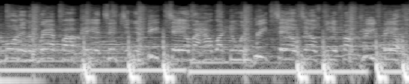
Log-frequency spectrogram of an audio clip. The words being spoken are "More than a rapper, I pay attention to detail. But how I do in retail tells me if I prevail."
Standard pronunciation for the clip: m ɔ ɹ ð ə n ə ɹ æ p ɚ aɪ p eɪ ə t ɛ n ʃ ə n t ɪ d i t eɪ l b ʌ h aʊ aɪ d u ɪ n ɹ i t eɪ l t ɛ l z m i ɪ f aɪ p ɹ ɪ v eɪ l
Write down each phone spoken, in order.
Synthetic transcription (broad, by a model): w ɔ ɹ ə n ə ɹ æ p aɪ p eɪ ə t ɛ n ʃ ə n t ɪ d i t eɪ l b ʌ h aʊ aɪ d u ɪ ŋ ɹ i t eɪ l t ɛ l z m i ɪ f aɪ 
